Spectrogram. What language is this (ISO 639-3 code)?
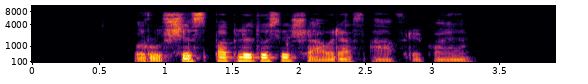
lit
